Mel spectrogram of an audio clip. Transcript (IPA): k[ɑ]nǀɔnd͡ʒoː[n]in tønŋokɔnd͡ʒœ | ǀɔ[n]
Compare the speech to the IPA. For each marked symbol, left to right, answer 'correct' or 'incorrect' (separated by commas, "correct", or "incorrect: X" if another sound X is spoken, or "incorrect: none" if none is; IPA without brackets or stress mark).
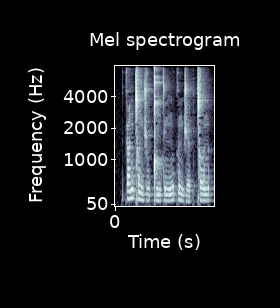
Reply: correct, incorrect: ǃ, correct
